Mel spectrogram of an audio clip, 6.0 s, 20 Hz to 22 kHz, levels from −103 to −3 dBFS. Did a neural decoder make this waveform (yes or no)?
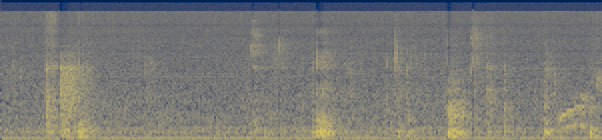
no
